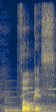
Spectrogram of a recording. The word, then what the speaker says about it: focus: yeah, focus. I'm trying to focus, focus, focus. focus. 아하, 그 cos은 약간 완전 약간 약하게 해야 돼.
